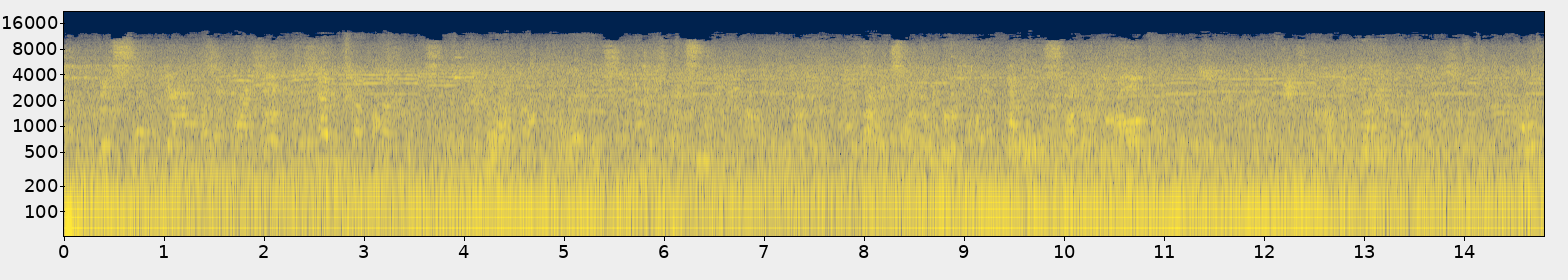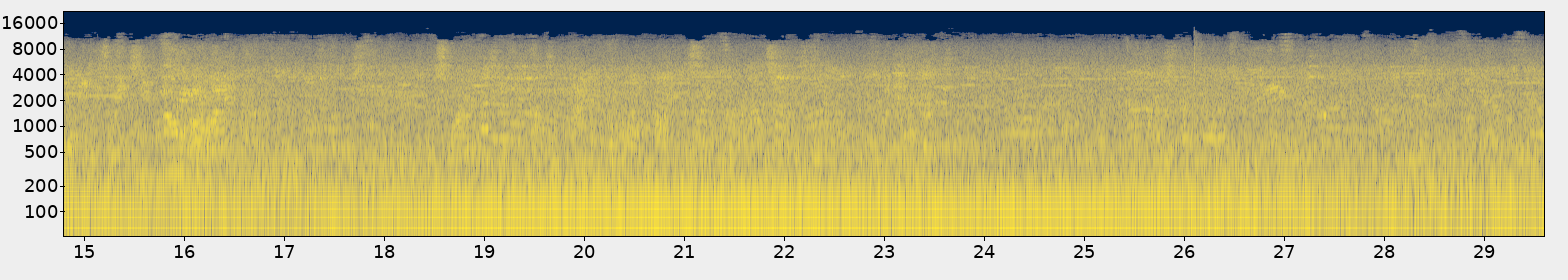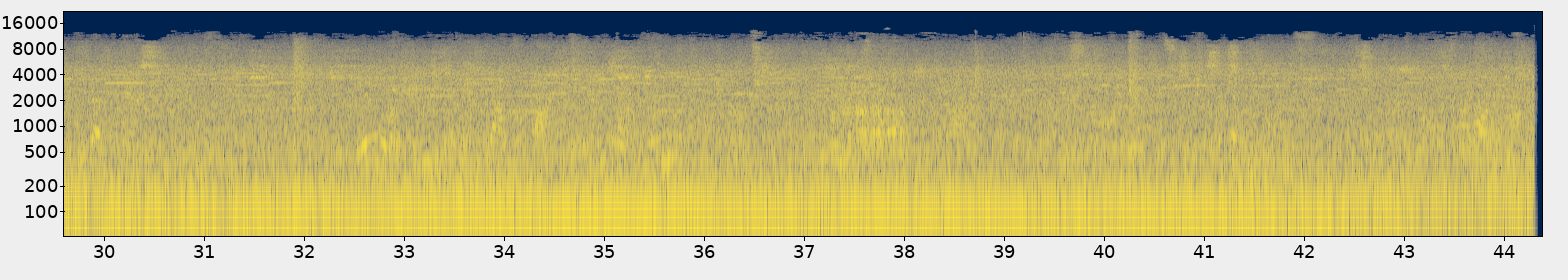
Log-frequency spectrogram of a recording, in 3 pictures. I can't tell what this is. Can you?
washington restfestival
Resting across from the Natural Science Museum as a festival of some sort goes on in the middle of the National Mall recorded with DS-40 and edited in Wavosaur.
